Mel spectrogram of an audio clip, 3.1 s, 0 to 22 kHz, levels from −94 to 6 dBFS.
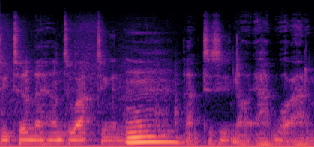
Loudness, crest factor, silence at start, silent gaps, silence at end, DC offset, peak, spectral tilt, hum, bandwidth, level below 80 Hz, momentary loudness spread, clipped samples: -25 LUFS; 16 dB; 0 s; none; 0 s; 2%; -8 dBFS; -7 dB/octave; none; 12.5 kHz; -48 dBFS; 15 LU; under 0.1%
